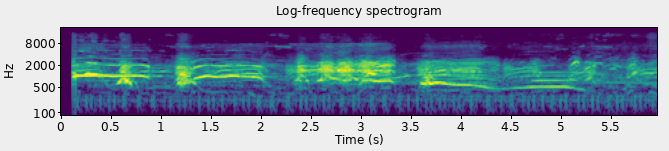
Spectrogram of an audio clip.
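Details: A team of Siberian huskies, the first sled dog team of the day, in Klamath National Forest north of Weed, California, on February 9, just before a race start; several dogs howl and yelp together in long wavering, sliding tones over a steady low hum.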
